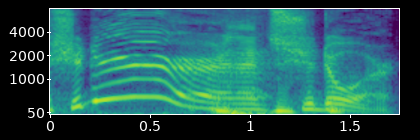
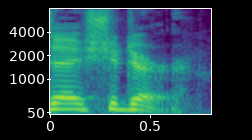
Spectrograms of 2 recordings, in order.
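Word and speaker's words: Shedeur: It wasn't like he vacasillated. You know how like sometimes it'll be Shador, right? No, no, no. He consistently said it. uh was Shadur.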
